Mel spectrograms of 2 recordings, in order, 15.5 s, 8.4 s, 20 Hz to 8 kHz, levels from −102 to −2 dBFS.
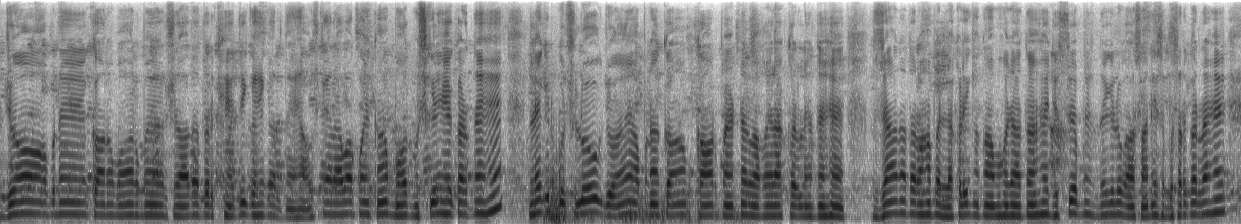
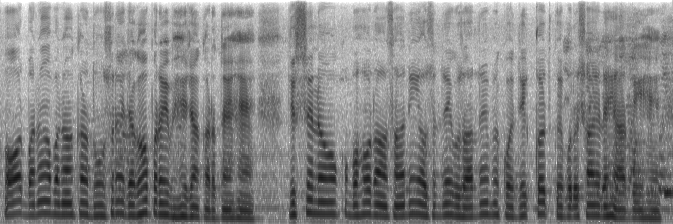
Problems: constant background noise, continuous background conversations, low volume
